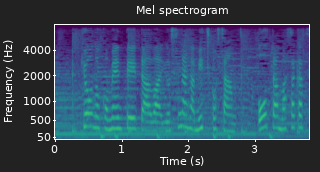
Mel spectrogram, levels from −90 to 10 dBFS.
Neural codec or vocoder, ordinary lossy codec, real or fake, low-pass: none; none; real; 7.2 kHz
